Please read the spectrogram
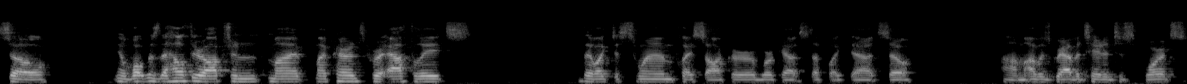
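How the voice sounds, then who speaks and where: Talking with an American accent, a man speaks at a medium pitch and a fairly slow pace. His intonation stays fairly even, with long, frequent pauses. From US Pacific Northwest, Seattle. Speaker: organic farmer and author. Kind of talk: interview.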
